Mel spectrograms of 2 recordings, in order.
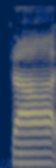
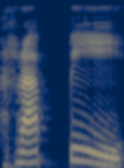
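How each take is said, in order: First: The first sound is plain, without extra breath. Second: The first sound has an added breathy throat sound. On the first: The speaker calls it wrong. "라 이러지 마시고" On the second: The speaker calls it right. "후음을 좀 넣어서 발음해야 돼요"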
